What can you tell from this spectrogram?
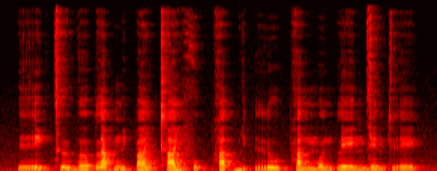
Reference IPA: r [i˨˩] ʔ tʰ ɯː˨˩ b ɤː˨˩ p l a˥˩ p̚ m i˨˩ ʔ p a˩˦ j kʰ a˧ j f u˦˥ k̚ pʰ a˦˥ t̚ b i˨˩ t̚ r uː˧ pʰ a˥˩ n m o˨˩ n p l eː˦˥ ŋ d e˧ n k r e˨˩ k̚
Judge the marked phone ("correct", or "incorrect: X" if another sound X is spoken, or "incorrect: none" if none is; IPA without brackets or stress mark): correct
